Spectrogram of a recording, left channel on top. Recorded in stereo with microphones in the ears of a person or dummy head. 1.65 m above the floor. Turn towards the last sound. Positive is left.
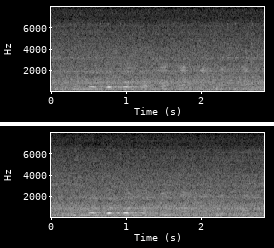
turn(degrees=55)  # may be behind; listen again after turning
